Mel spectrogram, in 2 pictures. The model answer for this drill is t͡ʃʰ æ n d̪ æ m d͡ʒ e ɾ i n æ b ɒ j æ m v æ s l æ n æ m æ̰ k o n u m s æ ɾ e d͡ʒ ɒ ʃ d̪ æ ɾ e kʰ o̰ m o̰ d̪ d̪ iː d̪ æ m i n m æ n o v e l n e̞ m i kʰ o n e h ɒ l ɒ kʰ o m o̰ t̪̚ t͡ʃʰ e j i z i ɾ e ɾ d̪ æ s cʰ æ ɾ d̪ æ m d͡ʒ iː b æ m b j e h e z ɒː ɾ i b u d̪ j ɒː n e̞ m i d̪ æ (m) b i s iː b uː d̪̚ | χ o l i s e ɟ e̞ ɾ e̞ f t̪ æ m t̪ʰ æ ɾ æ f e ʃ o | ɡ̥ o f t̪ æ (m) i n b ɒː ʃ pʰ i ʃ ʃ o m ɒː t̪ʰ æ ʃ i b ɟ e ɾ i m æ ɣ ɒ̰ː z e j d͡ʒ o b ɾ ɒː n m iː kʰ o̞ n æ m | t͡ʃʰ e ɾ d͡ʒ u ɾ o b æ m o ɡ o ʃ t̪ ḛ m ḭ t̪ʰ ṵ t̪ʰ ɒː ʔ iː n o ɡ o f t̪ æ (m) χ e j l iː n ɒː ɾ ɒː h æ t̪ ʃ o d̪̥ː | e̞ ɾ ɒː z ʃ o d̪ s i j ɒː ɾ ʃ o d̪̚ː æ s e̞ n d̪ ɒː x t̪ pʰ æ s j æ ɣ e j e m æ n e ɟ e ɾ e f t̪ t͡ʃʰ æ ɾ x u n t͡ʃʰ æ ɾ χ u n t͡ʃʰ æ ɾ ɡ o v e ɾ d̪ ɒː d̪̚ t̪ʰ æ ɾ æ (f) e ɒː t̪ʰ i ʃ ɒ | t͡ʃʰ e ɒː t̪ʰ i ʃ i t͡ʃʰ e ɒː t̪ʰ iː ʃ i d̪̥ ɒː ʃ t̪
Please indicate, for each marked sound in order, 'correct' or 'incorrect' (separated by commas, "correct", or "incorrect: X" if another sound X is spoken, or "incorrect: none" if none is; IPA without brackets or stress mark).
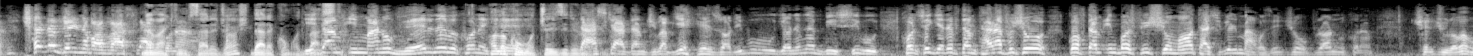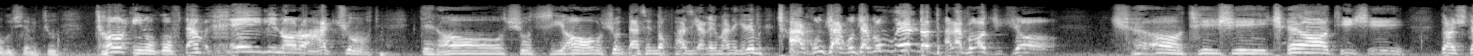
correct, correct, correct, correct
